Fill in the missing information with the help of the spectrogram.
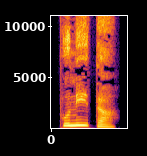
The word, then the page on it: ಪುನೀತ: punīta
